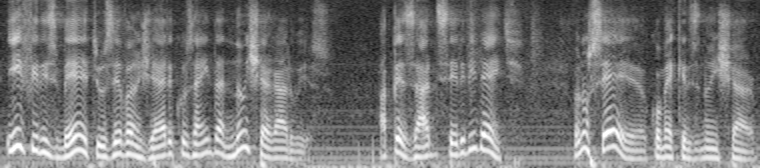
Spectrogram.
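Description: An older man teaching a spiritual class, animated, asking rhetorical questions and acting out both sides of a past argument. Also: fairly high pitch, fairly quick. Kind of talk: lecture to a class. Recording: faint hum, digitized from CD.

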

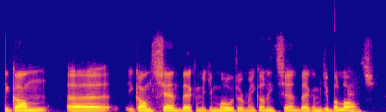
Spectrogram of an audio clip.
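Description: A man's voice: medium pitch, level tone, moderate pace, no echo, highs cut off. A man chatting casually on a podcast over a remote call, rambling and swearing freely. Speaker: podcast co-host. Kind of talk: casual chat. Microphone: remote call with a weak connection.

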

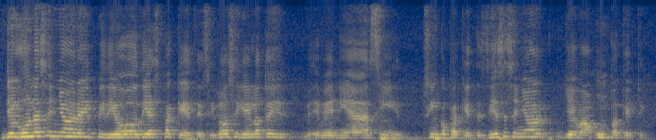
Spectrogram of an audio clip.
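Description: A woman telling stories in casual chat, animated and swearing freely as she acts out customers. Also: fairly high pitch, normal speed, few pauses, echoey room, a little hiss or hum. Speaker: tortilla shop worker telling stories.

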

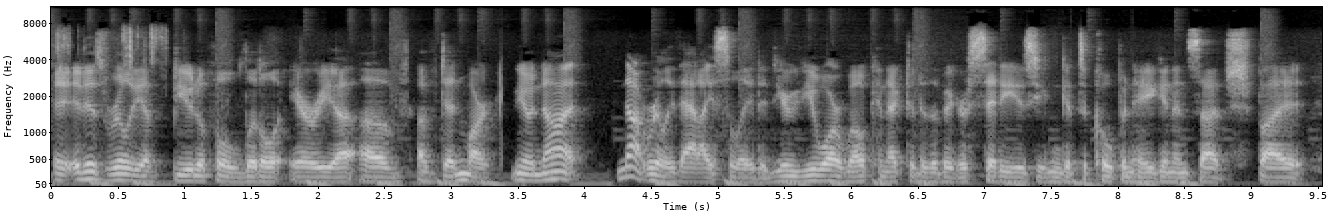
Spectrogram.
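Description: Podcast host, male, very low voice, friendly rambling delivery, faint music underneath. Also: brisk, hardly any pauses. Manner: friendly, rambling with many fillers and restarts. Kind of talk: casual interview chat.

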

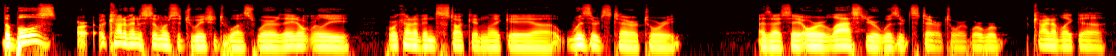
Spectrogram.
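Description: A man's voice: on the low side, fairly even intonation, brisk, darkish tone, clean tone, no echo, studio quality. A man with a slightly worn, weathered voice giving casual solo sports commentary, informal and thinking aloud in short bursts as a fan.

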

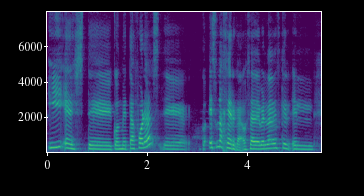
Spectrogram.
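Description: A woman's voice: medium pitch, unhurried. A young woman from the Mexico City area with a Mexico City accent, chatting casually and laughing often as a co-host. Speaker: podcast co-host. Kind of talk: casual chat.

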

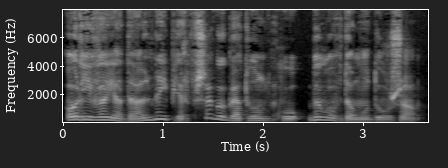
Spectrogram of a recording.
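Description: A man narrating a children's adventure novel as an audiobook, in measured storytelling. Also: on the high side, big pitch swings. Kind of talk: scripted narration.

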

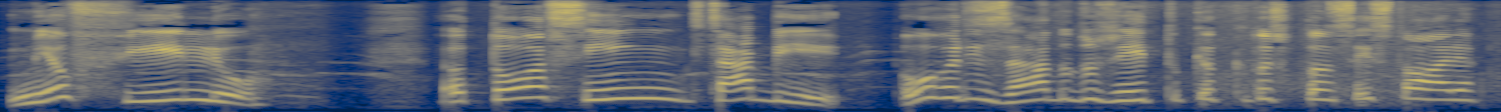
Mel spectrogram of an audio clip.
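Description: A woman's voice: sits high, animated, a little slow, a little mellow, voice pushed up. A woman voicing an indignant scolding father. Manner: shocked, reproachful lecturing. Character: indignant father scolding his teenage son.

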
